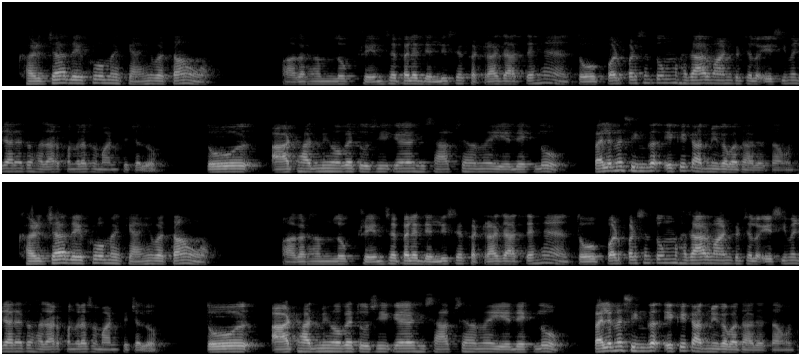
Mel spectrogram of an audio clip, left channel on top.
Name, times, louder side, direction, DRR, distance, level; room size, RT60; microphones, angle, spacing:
voice 1, 0.2-2.1 2.8-9.5 10.0-13.6 13.9-15.9, right 3 dB, 50° right, 0.7 m, -33 dB
12.5 x 7.5 x 3.3 m
head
